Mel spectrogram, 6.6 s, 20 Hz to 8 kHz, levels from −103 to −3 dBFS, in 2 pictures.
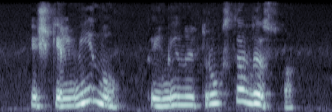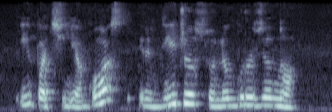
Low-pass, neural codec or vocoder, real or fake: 7.2 kHz; codec, 16 kHz, 8 kbps, FunCodec, trained on Chinese and English, 25 frames a second; fake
